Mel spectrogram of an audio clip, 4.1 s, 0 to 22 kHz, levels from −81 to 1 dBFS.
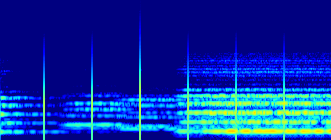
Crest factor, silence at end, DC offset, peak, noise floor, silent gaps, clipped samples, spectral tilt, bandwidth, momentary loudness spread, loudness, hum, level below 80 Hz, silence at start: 28 dB; 0 s; under 0.1%; -2 dBFS; -51 dBFS; none; under 0.1%; -6.5 dB/octave; 7.8 kHz; 21 LU; -31 LUFS; none; -60 dBFS; 0 s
